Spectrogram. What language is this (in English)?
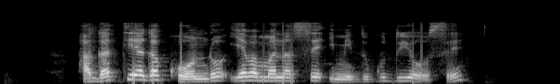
Kinyarwanda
